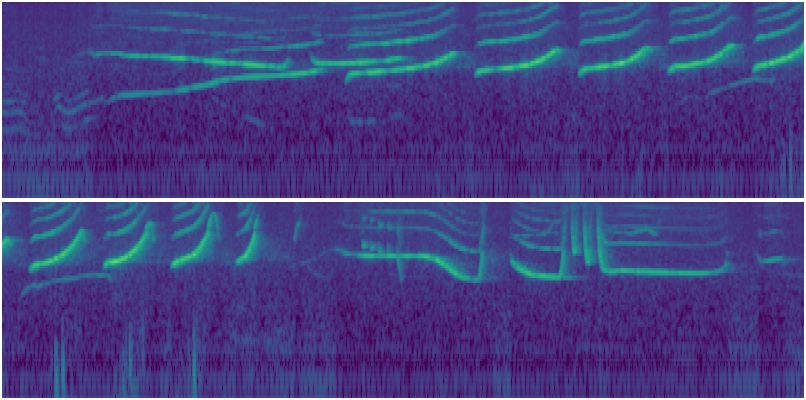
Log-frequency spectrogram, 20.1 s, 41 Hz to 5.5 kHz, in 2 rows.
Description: Females produce great calls only.
Male produces multi-modulated phrase as coda. Duet song bouts.
b. great call sequnce consisting of female great call with male contribution (Mulhouse Zoo, France, 13 Sept. 1988)
Press to start sound Duet song, adult pair "Charlot" and "Emily", Zoo Mulhouse, France, 13 Sept. 1988.
The infant offspring (1 year 3 months old) of this pair contributes only few whistles to this song bout.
